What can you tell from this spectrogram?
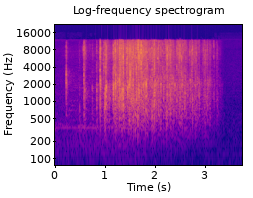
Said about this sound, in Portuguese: Às 2 horas e 30 minutos, uma salva de palmas marcou o horário exato em que o incêndio começou 10 anos atrás.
